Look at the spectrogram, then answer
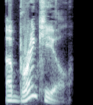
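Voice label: "abranchial", English, British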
